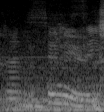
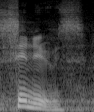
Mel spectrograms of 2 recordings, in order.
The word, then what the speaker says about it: sinews: I can't even pronounce that word. The what? Sinews. Sinews.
